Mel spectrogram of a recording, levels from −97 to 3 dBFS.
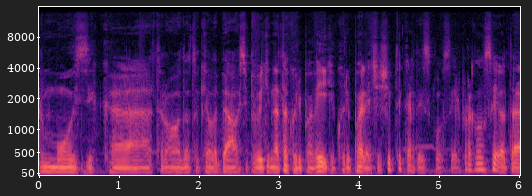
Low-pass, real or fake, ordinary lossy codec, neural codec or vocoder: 14.4 kHz; real; AAC, 64 kbps; none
